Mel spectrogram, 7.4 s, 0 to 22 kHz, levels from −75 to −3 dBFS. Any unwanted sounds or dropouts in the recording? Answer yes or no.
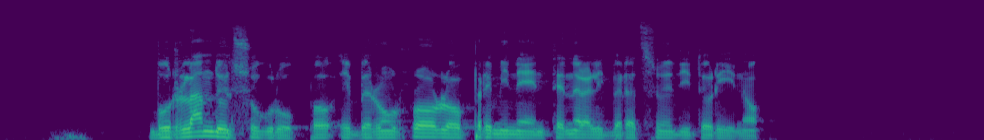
no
